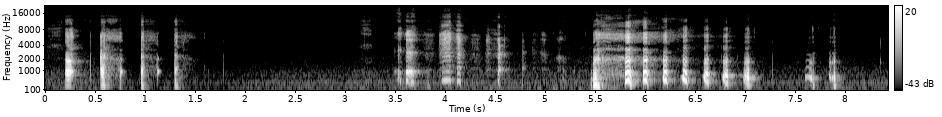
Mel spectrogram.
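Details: Child faking a cough: bursts of short, quick, deliberate voluntary cough sounds, not an illness cough.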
